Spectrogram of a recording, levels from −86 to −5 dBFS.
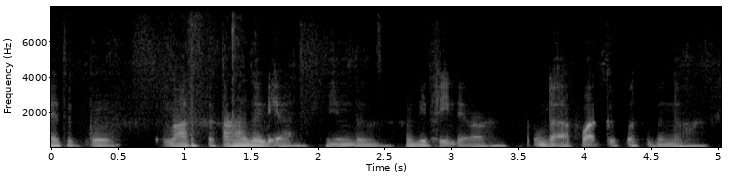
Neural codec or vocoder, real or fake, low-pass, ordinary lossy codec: codec, 16 kHz, 0.5 kbps, X-Codec, HuBERT features, trained on general audio; fake; none; none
